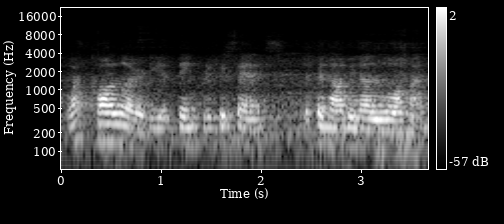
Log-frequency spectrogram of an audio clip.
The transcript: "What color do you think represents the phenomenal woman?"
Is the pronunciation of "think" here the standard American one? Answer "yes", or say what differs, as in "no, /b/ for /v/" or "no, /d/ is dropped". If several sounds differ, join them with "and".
no, /t/ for /θ/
